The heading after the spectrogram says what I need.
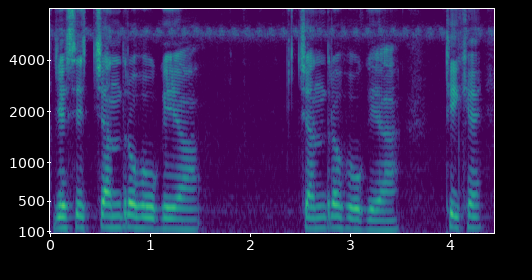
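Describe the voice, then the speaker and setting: A man's voice: mid-range voice, dark tone, clean tone. A man teaching an exam-prep Hindi grammar lesson, who repeats each point as a question to the class and then answers it himself.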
